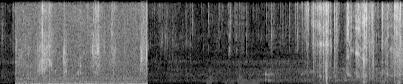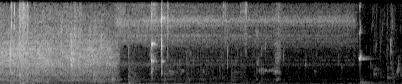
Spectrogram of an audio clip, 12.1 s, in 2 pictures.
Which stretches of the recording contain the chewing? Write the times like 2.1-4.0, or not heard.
0.2-2.2, 4.5-6.5, 8.3-10.2.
